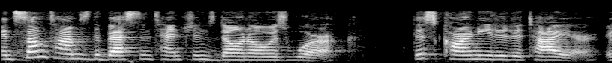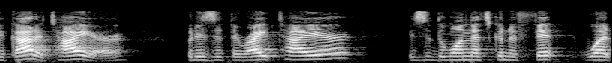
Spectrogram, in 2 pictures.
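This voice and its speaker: The woman's voice is fairly high in pitch, with a bright, sharp tone and lively intonation. Her loudness swings widely. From New York. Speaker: conference speaker, e-commerce consultant. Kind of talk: conference talk. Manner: fast.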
